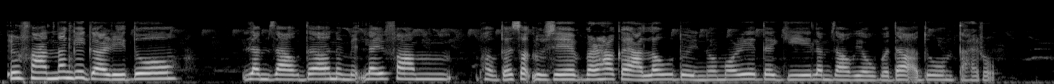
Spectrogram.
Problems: constant background noise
